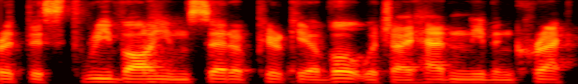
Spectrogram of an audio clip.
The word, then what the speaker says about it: Pirkei Avot: But this one says Pirkei Avot, or it doesn't say Pirkei Avot, it says Pirkei Avos, like in the old Ashkenazi pronunciation, the sage's guide to living.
